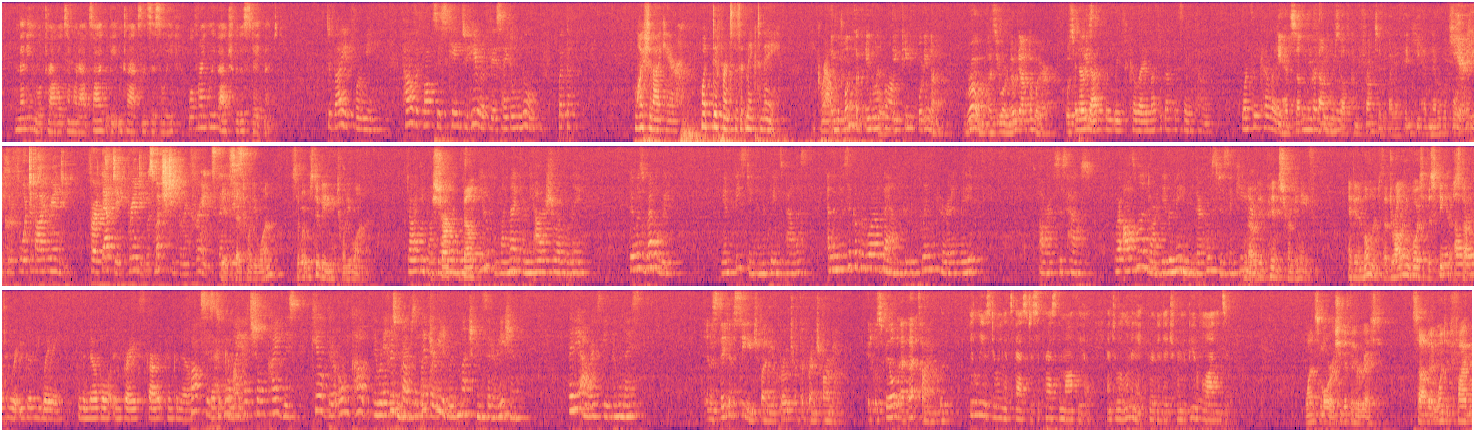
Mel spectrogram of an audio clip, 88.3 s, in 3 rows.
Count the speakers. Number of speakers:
nine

